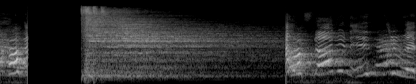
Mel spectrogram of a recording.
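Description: A single cymbal crash after a brief dead silence, ringing and fading away over about two seconds; voices come back in near the end.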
